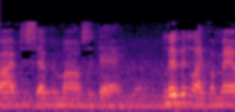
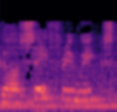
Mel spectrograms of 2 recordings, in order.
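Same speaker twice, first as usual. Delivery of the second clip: amused; 5 semitones higher, 7 dB quieter, slower than usual. Retold or imitated. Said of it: "I'm like".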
